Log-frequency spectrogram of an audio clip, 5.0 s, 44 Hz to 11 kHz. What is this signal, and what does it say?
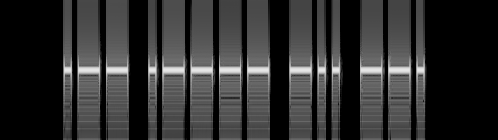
Morse code, heard as a keyed tone, about 17 wpm, 700 Hz. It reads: W1DG
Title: USA Call Signs - 4 Characters - Repeated 3x - 17wpm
